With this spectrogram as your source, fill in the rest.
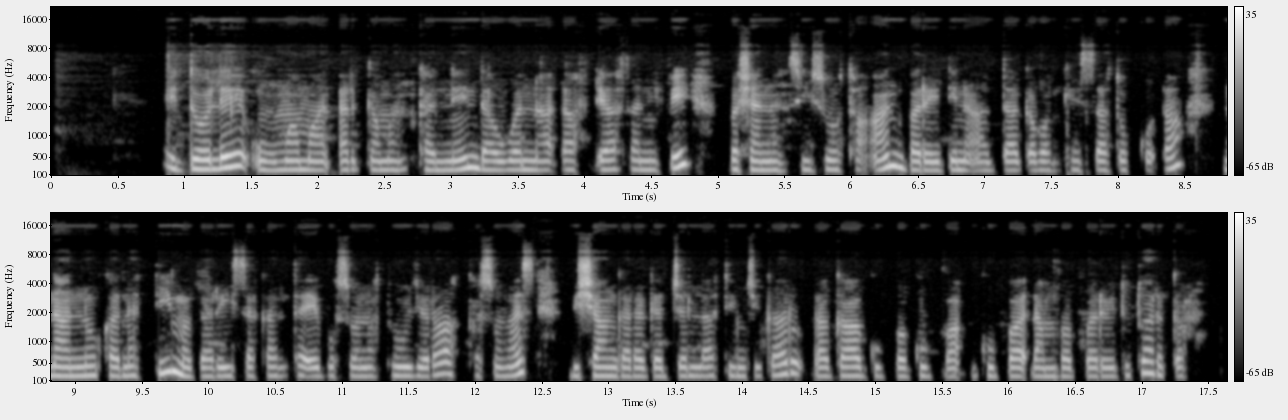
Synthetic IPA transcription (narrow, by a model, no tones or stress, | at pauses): ʔɪd̪ːo̞ːle̞ːʔuːmɐmaːnɐɾɡɐmɐŋkɐnːe̞ːnd̪aːwːɐnːaːᶑaːfᶑɪjaːt̪ɐnɪːfɪb̥ɐʃɐnɐnsiːsoːt̪ʰɐ̰ʔɐnbɐɾe̞ːd̪ɪnɐːd̪ːaːkʼɐbɐŋke̞ːsːaːt̪ɔkːɔᶑɐnaːnːo̞ːkɐnɐt̪ːɪmɐɡɐɾiːsɐkɐnt̪ɐʔɛbɔsɔnɐt̪ud͡ʒɪɾaːɐkːɐsʊmɐsbɪʃaːŋɡɐɾɐɡɐd͡ʒːɐlːaːt̪ɪnd͡ʒɪɡaːɾʊᶑɐɡaː | ɡ̥ʊbːaːᶑɐmbɐbːɐɾeːd̪ʊt̪ʊɐɾɡɐmɐ̥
